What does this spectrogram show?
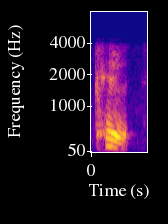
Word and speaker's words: Coates: Is that how you pronounce her name? Nicole Coates, yes.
